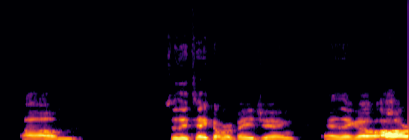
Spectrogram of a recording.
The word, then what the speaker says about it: Beijing: And we always say Beijing.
